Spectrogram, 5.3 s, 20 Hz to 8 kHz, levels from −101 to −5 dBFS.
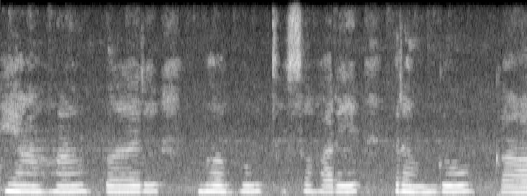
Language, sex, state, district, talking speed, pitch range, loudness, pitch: Hindi, female, Punjab, Pathankot, 80 wpm, 240-250 Hz, -14 LUFS, 245 Hz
